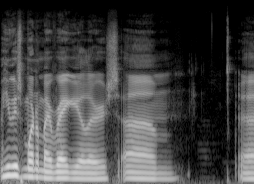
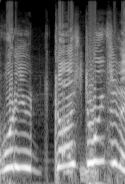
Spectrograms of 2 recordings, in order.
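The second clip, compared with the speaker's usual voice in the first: much higher, louder put-on voice; squeaky impression; 10 dB louder than usual. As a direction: squeal it like a cartoon. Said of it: "he's like".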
